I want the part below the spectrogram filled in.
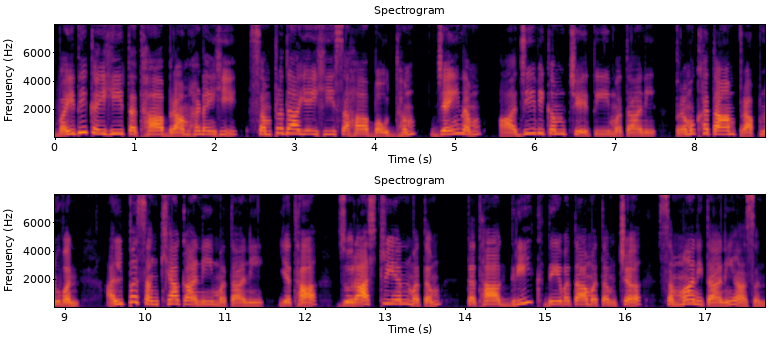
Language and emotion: Sanskrit, neutral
